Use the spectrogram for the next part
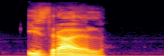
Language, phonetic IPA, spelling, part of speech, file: Polish, [izˈraɛl], Izrael, proper noun, Pl-Izrael.ogg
